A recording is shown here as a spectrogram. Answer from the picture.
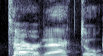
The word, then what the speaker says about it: pterodactyl: You hear a pterodactyl going to the bathroom? Because the P is silent.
